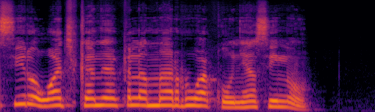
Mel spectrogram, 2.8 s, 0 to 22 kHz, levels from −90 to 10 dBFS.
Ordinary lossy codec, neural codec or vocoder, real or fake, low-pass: none; codec, 44.1 kHz, 3.4 kbps, Pupu-Codec; fake; none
